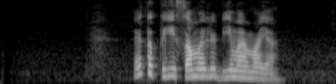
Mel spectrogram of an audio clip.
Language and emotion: Russian, positive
